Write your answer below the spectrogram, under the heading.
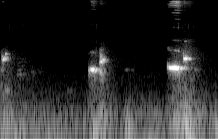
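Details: Indoor pet African grey parrot whistling: short two-part whistles, a lower steady note rising to a higher one, given three times with longer pauses between.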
